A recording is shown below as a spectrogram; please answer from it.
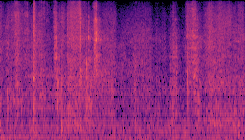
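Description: Paper plate and construction paper handled and lifted off a table: a few faint, short rustles and light scrapes.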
